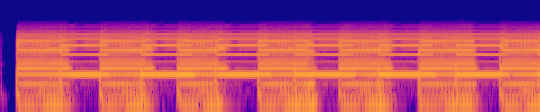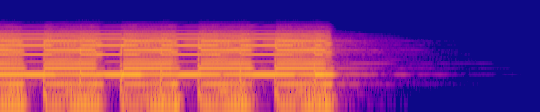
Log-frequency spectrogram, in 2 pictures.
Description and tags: Emergency Alarm
This is essentially a bass guitar with distortion with three layers of notes, merged together to make a "siren" of sorts. It can be used as a fire alarm, or maybe an alarm on a spaceship or UFO.
Emergency, Warning, Fire, Siren, System, Alarm, Alert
